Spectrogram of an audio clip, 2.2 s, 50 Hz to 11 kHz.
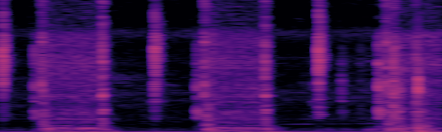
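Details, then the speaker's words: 2014 GMC Sierra SLT 4WD 6.2L L86, intermittent sunroof, no codes: short uneven motor bursts starting and stopping irregularly, about three in two seconds; sunroof working but not correctly, possibly a bad motor assembly, cause unclear. "but not correctly look at that what in the world okay so let's try this relearn procedure quick since it is working you know i am not sure guys what's going on here we could have a bad motor assembly"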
